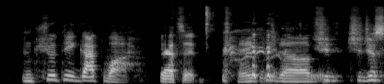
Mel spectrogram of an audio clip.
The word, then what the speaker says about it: Gatwa: of uh I don't want to say his name wrong I used to be able to say it right gatwa that's it than should just skip all of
